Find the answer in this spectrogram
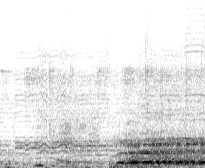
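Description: A Garut sheep bleating once: one quavering call about a second long, starting about a second in, with music playing underneath.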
